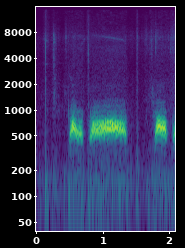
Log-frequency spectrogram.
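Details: Spotted dove in a breeding cage giving its cooing call: a short soft hoot, a longer drawn-out coo, then two more brief hoots, low and mellow, with faint clicks and rustles in between.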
